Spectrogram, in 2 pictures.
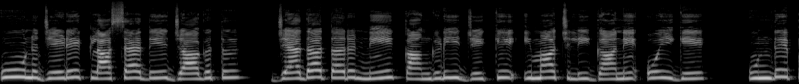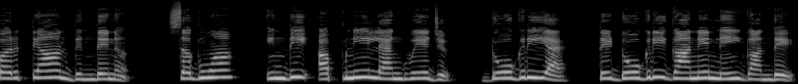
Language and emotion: Dogri, neutral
